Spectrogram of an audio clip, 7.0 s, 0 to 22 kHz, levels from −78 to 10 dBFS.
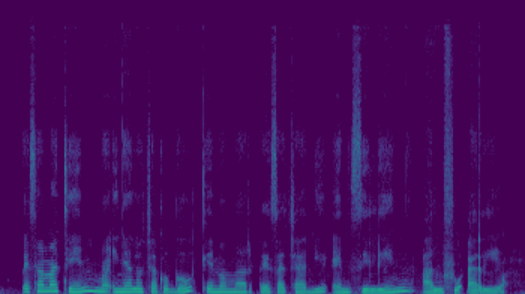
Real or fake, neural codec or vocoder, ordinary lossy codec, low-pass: fake; codec, 44.1 kHz, 2.6 kbps, SNAC; none; none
